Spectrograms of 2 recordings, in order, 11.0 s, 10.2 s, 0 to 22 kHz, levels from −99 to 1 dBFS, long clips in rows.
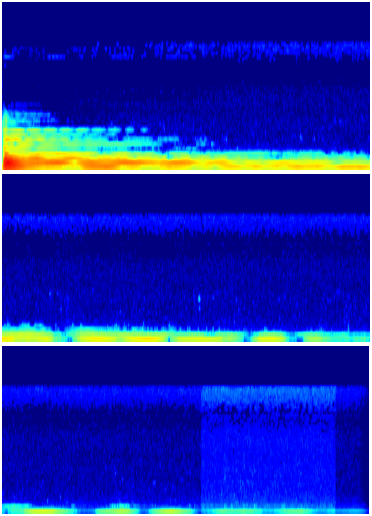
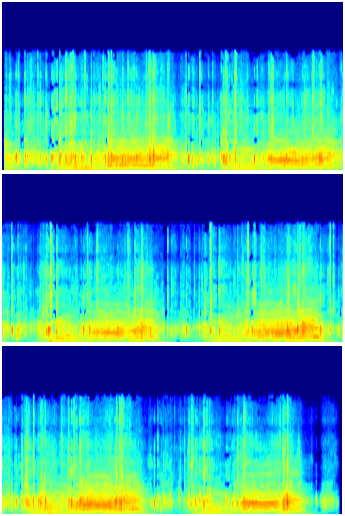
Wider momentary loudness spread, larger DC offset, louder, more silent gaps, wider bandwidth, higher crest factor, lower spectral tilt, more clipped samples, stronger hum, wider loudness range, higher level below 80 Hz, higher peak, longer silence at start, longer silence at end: first, 24 LU vs 9 LU; neither; about the same, -24 LUFS vs -25 LUFS; neither; second, 7.2 kHz vs 15.5 kHz; about the same, 24 dB vs 24 dB; first, -3 dB/octave vs -1 dB/octave; neither; neither; first, 24 LU vs 2 LU; second, under -90 dBFS vs -54 dBFS; about the same, 0 dBFS vs -2 dBFS; about the same, 0 s vs 0 s; first, 1.9 s vs 0.05 s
